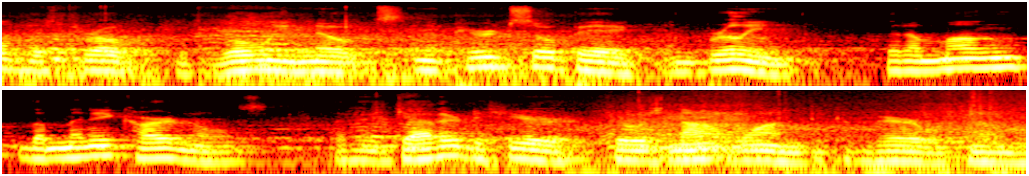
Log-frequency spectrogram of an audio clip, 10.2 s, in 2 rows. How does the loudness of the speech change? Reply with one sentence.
The volume of the speech stays about the same.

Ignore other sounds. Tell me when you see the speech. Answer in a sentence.
You can hear the speech from 0.0 to 10.2 s.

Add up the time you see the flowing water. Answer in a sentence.
The flowing water can't be heard in this clip.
